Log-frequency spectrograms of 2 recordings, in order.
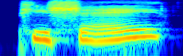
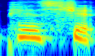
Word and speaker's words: pichet: But it was pronounced like pichet or something weird like that. And I forgot to put in the, like, how to pronounce it. So I kept saying piss shit.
